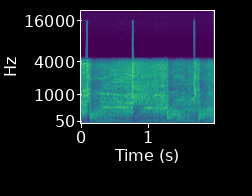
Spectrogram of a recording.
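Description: Breton bagad bagpipes (biniou braz) and drums playing together, heard close and loud so the pipes blur into a dense sound, with drum strikes just under a second apart.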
